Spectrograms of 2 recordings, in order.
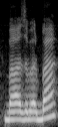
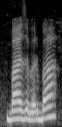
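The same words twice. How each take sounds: The two takes are said the same way.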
